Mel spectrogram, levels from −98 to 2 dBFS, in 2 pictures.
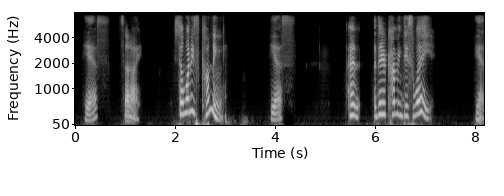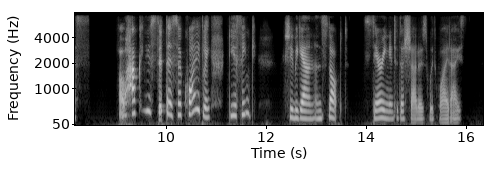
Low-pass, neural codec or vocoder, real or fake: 7.2 kHz; codec, 16 kHz, 2 kbps, X-Codec, HuBERT features, trained on balanced general audio; fake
